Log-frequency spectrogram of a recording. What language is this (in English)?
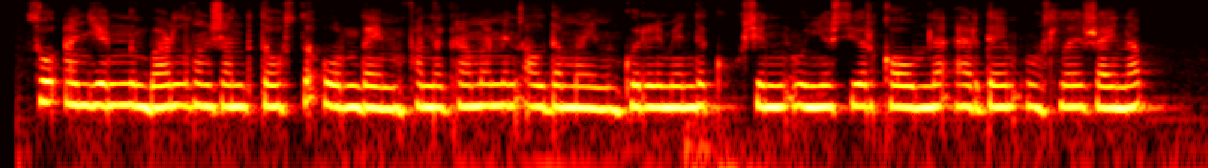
Kazakh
